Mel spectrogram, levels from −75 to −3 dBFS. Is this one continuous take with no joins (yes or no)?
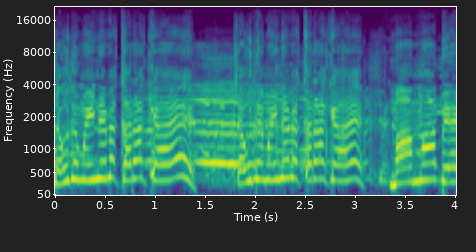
yes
